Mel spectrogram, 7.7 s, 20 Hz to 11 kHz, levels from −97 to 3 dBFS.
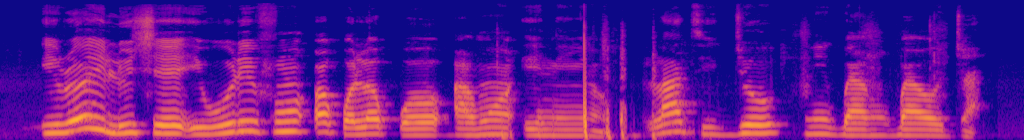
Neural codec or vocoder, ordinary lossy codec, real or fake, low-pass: none; MP3, 96 kbps; real; 9.9 kHz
